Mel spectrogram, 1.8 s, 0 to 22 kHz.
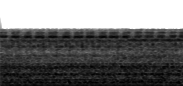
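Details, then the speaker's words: DC model locomotive run on DCC track through special address 00 while creeping slowly: a steady, unpleasant high-pitched motor buzz. The motor overheats if left sitting still on DCC power. "And as you can see, the the noise is not uh not terribly pleasant, but he is functional."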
